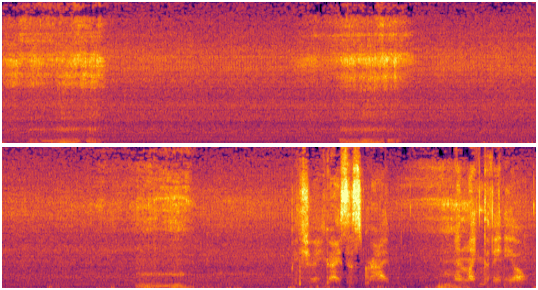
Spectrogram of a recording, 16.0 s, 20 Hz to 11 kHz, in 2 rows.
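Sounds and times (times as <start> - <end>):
man snoring: 0.0 - 1.6, 4.4 - 6.1, 9.4 - 10.9, 14.3 - 15.2.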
